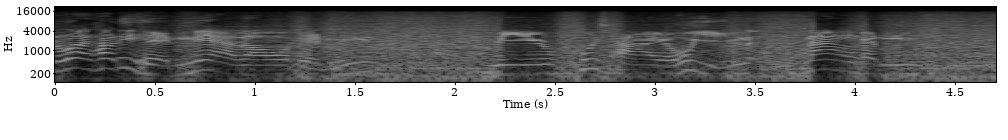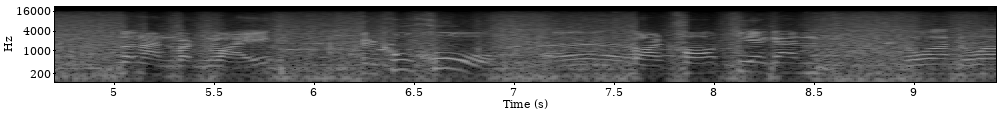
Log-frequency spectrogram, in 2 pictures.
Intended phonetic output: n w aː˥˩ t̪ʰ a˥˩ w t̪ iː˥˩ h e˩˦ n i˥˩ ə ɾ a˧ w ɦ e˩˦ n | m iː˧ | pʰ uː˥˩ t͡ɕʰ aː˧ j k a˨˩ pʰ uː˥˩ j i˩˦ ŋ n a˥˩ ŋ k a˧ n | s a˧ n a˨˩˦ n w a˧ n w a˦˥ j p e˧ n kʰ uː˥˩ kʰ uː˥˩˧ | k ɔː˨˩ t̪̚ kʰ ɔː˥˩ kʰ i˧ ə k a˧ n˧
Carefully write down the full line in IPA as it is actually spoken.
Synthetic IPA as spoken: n w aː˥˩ t̪ʰ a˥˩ w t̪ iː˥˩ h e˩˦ nː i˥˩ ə ɾ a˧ w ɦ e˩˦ n | m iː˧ | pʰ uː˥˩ t͡ɕʰ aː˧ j k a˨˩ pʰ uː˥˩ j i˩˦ ŋ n a˥˩ ŋ k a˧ n | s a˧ n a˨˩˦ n w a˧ n w a˦˥ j p e˧ n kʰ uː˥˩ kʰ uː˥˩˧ | k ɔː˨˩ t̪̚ kʰ ɔː˧ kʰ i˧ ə k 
